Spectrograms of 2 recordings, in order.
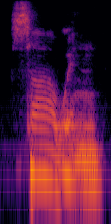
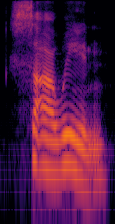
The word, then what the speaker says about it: Samhain: Samhain. I'm such a doof. Half of the year. Samhain. How do you go about pronouncing it? Samhain.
